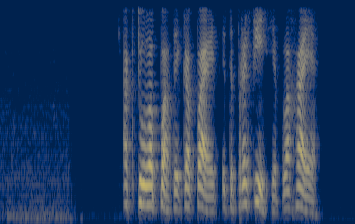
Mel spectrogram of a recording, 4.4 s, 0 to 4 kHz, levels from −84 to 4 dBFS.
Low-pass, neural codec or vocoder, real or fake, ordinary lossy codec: 3.6 kHz; none; real; none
